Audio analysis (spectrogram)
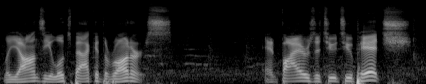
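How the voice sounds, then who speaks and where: A man doing live radio play-by-play commentary of a baseball game, describing the action in a measured way that rises when the play picks up. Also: mid-range voice, sharp tone. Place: live at an outdoor ballpark.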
